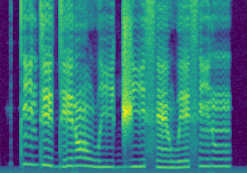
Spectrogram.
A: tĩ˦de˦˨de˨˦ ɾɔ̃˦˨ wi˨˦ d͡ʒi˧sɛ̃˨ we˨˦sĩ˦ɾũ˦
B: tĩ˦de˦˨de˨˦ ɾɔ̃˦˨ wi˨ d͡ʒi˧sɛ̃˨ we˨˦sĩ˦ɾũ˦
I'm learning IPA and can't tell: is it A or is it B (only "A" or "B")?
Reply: B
